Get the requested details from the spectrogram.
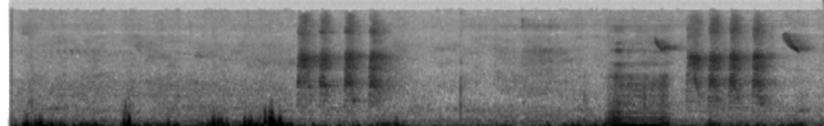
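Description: A squirrel gives bursts of short, harsh barking notes, repeated in quick runs over a low rumble.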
